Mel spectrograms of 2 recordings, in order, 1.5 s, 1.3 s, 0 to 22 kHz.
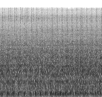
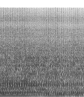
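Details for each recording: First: Honda GX160/200 single-cylinder petrol engine after governor adjustment: holds a steady, even speed with no hunting or surging, rising only when throttled and dropping when released; normal governed running. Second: Honda GX160/200 single-cylinder petrol engine: with throttle released it races high and steady and won't drop toward idle; governor misadjusted.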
